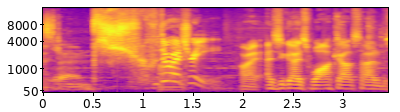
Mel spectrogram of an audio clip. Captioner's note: repeats piercing spell noise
